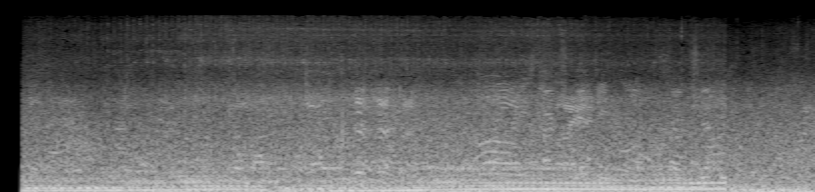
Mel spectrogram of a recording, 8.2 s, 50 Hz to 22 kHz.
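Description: Shelby Mustang's V8 engine idling steadily, with people talking over it.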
